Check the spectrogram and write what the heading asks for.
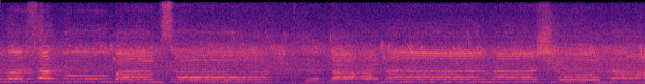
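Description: Small choir of women singing a march song unaccompanied, moving note to note with a long held note about two-thirds of the way through.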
